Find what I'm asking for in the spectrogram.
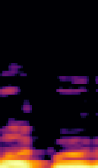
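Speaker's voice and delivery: high, loud voice. Saying the villager voice line loved saying: Warcraft III villager voice line. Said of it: "villager, uh, voice line is like a stem".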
